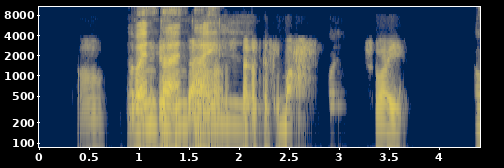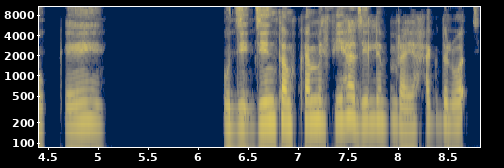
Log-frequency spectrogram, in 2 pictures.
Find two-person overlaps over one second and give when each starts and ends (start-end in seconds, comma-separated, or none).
0.9-2.3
